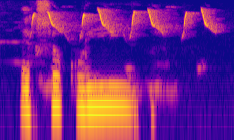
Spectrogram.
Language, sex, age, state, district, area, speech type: Santali, male, 30-45, West Bengal, Jhargram, rural, spontaneous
